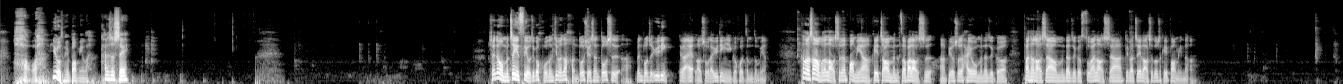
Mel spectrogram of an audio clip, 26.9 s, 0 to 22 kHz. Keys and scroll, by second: 5.8 ctrl+z, 5.8 alt+s, 5.8 space, 5.8 3, 11.0 space, 11.2 1, 11.7 space, 14.0 space, 15.9 space, 16.8 space, 17.2 ctrl+z, 17.9 space, 20.7 space, 22.5 space, 26.3 space.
